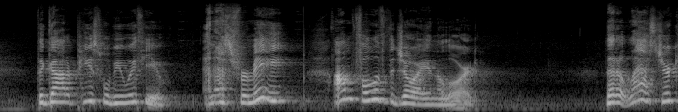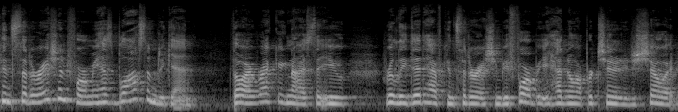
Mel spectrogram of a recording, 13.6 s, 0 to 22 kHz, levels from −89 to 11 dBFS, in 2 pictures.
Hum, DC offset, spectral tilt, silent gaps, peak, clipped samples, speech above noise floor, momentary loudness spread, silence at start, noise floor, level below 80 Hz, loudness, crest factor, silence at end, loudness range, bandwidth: none; under 0.1%; -4 dB/octave; none; -4 dBFS; under 0.1%; 35 dB; 7 LU; 0.4 s; -60 dBFS; -64 dBFS; -25 LUFS; 22 dB; 0 s; 2 LU; 18 kHz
